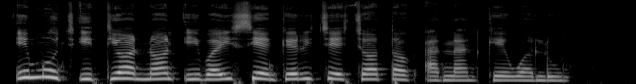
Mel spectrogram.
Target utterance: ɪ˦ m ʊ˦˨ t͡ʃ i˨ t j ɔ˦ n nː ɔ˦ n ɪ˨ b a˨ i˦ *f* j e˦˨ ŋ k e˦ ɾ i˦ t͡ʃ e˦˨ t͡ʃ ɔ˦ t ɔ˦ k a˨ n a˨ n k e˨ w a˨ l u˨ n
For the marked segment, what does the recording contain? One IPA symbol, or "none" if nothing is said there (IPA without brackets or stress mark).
s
